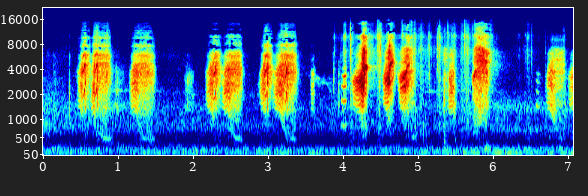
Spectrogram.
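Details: Displaying bowerbird, Yarra Valley near Melbourne, September 2020: scratchy, buzzy paired notes, a pause, then a denser run of rasping bursts and sharp clicks, ending with spaced churrs over a quiet low hum.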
